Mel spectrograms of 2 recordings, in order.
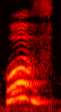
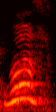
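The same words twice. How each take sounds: First: High, loud warning cry; panicked yell. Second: Muffled by the spear in his teeth; panicked cry around a spear. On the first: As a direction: shout the danger down to her. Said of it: "yells down at me". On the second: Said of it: "his eyes full of panic". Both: A narrator's reading.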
